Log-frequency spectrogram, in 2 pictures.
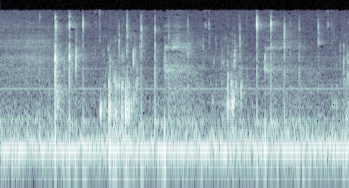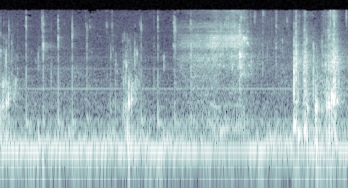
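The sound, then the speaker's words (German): Someone takes a sip of a drink, with faint wet slurping, squishing and swallowing noises and a few sharp mouth clicks scattered between quieter moments. “Ich muss mal kurz einen Schluck trinken.”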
